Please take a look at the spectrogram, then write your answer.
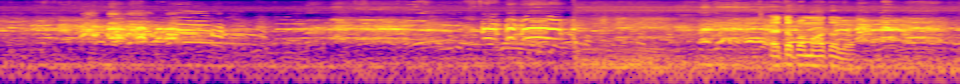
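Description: Bull stag gamecocks crowing repeatedly at a Filipino rooster market, several crows overlapping amid clucking and steady crowd noise, with someone talking over them.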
